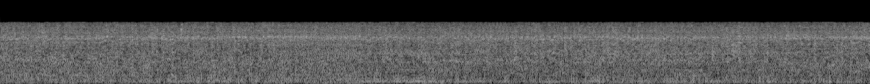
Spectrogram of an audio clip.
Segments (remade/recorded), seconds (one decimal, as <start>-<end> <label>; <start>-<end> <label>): 0.0-2.7 remade; 2.7-3.6 recorded; 3.6-8.7 remade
